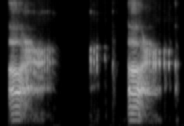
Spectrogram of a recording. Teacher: Adapun ain dan ha itu dia mencekik gitu, mencekik bunyinya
